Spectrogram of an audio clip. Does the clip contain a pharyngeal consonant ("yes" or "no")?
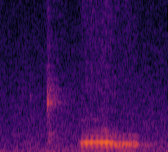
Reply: yes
